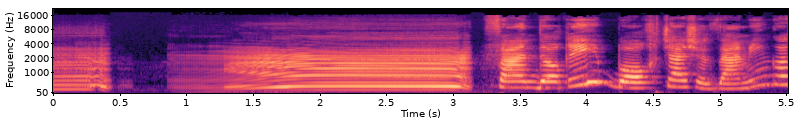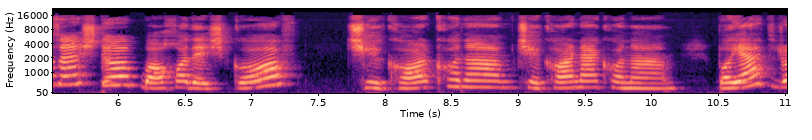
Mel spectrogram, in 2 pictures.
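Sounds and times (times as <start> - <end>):
large cow mooing after giving birth to a calf: 0.0 - 3.2
speech: 3.5 - 11.0.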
